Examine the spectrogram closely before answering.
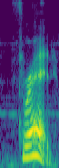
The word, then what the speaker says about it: thread: Thread. We have the th making the voiceless sound th with air plus the r th. Be careful, not th but thread plus the vowel e like red and bed.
